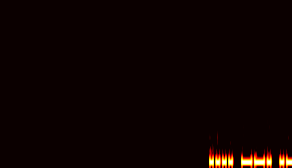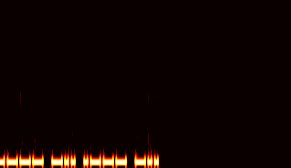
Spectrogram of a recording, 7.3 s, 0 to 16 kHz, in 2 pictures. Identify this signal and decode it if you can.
Morse code, heard as a keyed tone, about 30 wpm, 700 Hz. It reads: HG1DJD
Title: DXCC-100 Call Signs - 6 Characters - Repeated 3x - 30wpm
